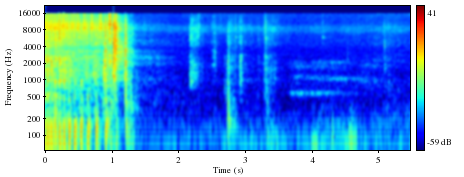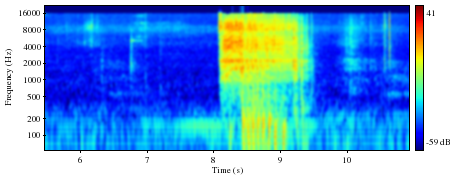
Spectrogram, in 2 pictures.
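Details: Go-kart engine, first start after sitting 5 years, with a new carburetor and a temporary push-mower fuel tank: small single revs up crisply in two bursts, dropping back to a quiet idle between; normal running engine.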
